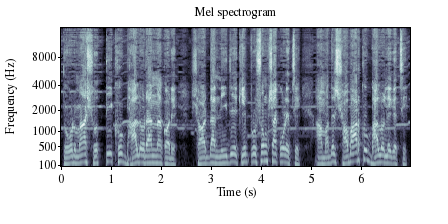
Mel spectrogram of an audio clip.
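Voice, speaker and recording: An actor playing a humble, soft-hearted bandit in a cartoon, speaking in an earnest, plain, familiar way. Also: male voice, medium pitch, normal speed, close to an everyday voice. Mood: gentle, affectionate. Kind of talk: Bengali cartoon story voice acting. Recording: music playing under the voice.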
